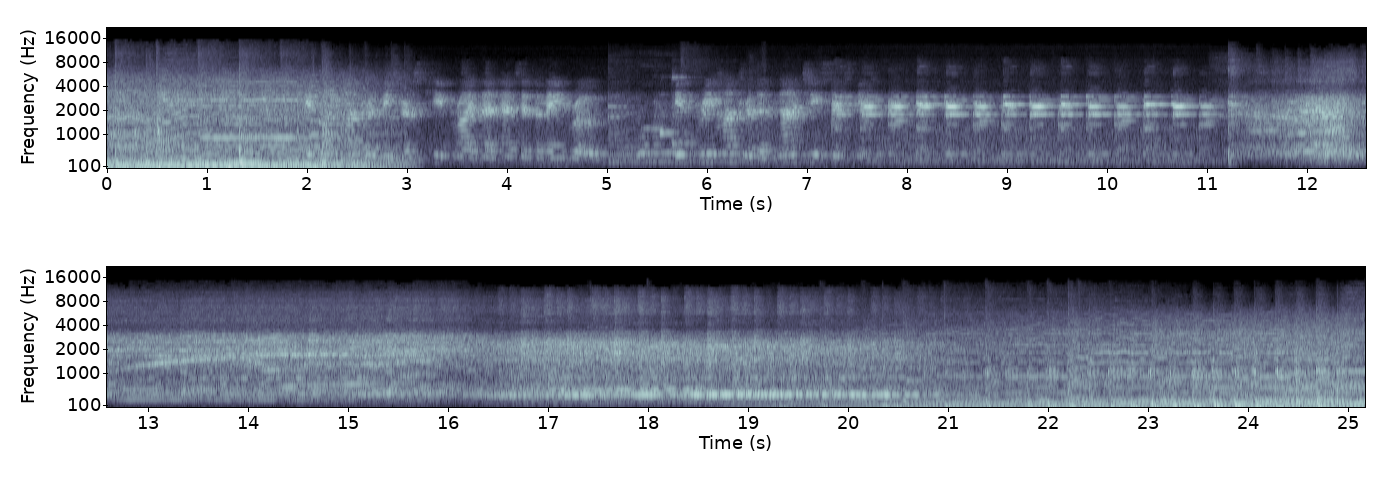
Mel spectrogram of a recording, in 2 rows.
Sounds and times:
Music: 0.0 - 3.2, 5.0 - 6.4, 7.3 - 25.1
Speech: 2.0 - 7.7.

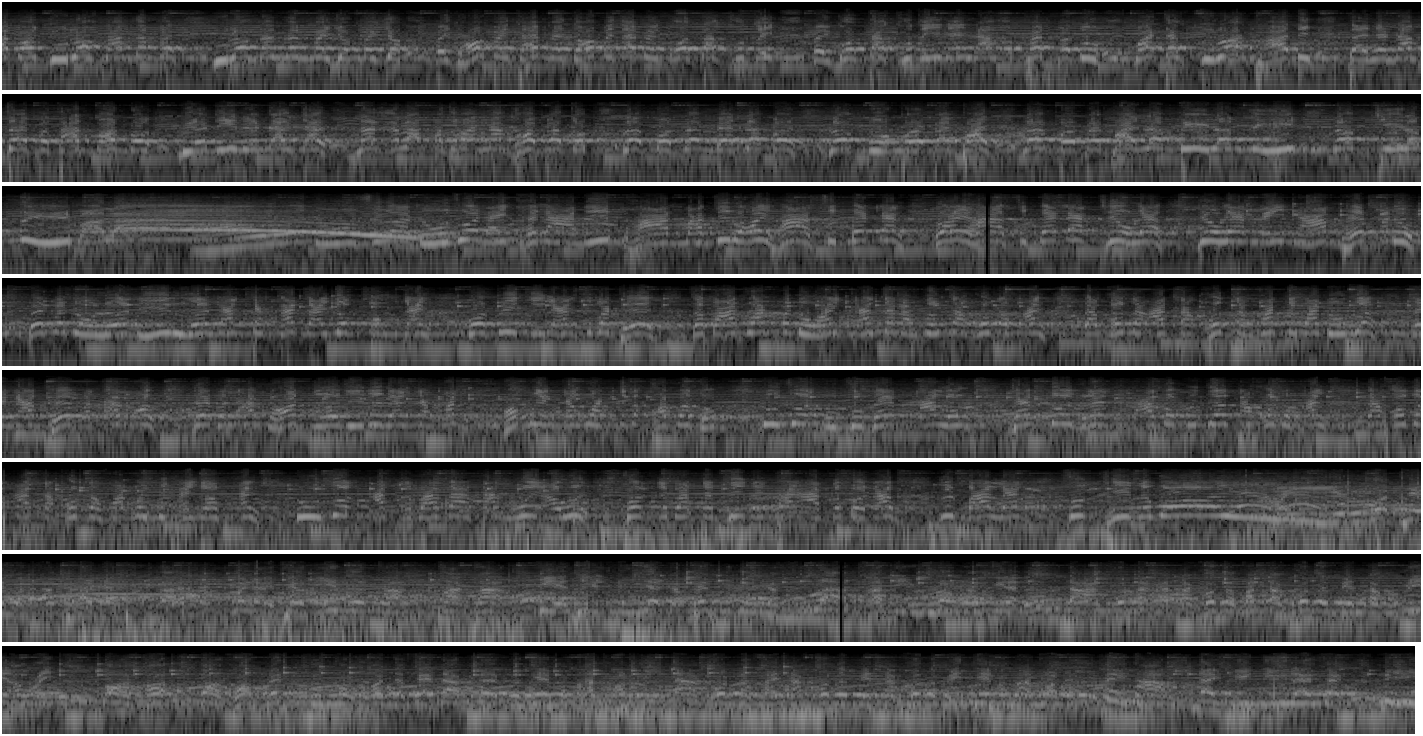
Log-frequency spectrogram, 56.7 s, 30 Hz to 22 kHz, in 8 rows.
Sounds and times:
Speech: 0.0 - 42.8
Music: 0.0 - 56.7.

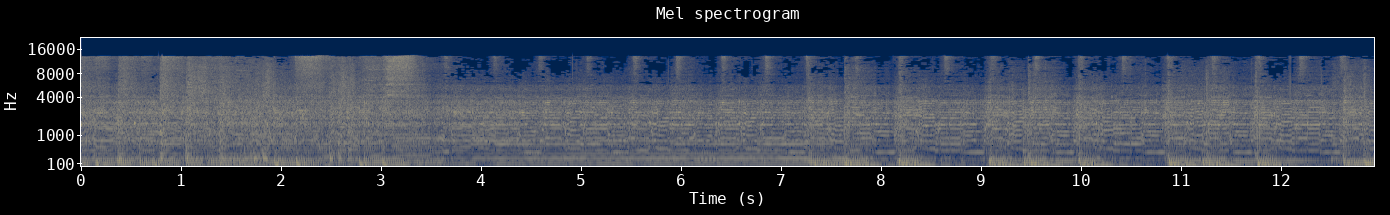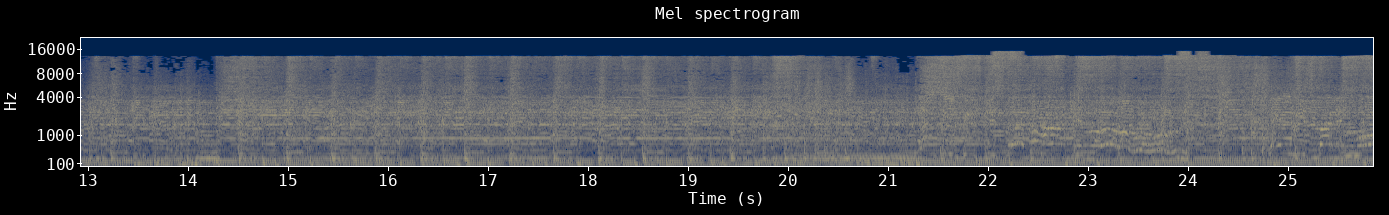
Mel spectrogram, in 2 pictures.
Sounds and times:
Rock and roll: 0.0 - 25.8.

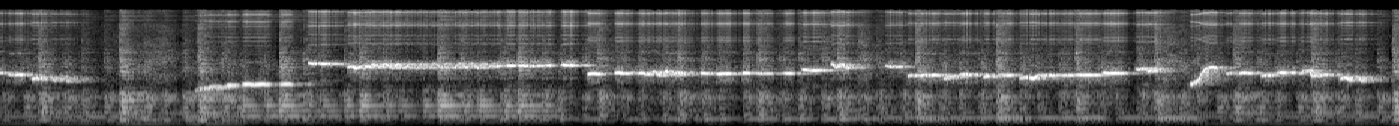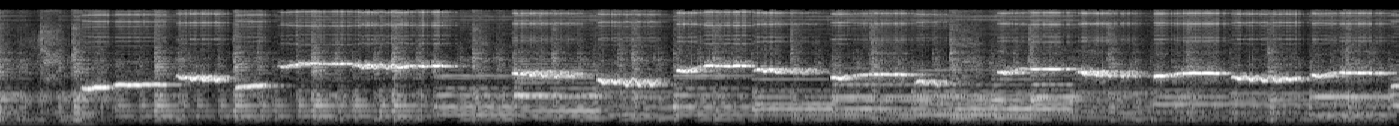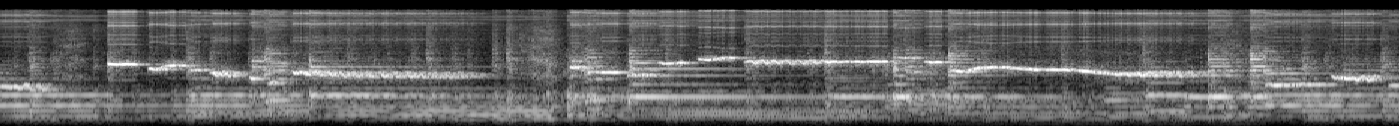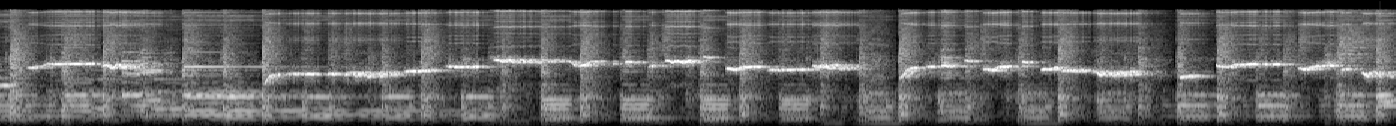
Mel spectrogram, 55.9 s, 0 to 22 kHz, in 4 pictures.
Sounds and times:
Whistling: 0.0 - 1.2, 1.8 - 55.9
Electronic organ: 0.0 - 55.9.

